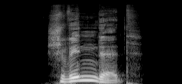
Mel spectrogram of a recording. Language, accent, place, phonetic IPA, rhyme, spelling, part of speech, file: German, Germany, Berlin, [ˈʃvɪndət], -ɪndət, schwindet, verb, De-schwindet.ogg
- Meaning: inflection of schwinden: 1. third-person singular present 2. second-person plural present 3. second-person plural subjunctive I 4. plural imperative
